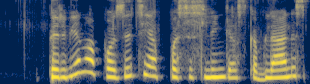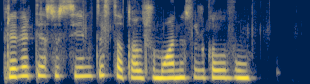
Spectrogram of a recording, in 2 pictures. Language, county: Lithuanian, Alytus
